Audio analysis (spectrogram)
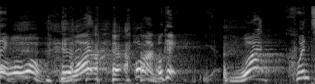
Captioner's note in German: Lachen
